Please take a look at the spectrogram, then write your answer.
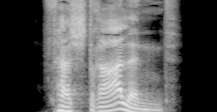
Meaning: present participle of verstrahlen
- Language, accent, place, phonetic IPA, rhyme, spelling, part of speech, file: German, Germany, Berlin, [fɛɐ̯ˈʃtʁaːlənt], -aːlənt, verstrahlend, verb, De-verstrahlend.ogg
